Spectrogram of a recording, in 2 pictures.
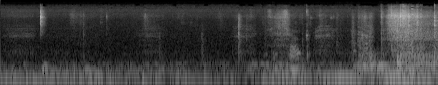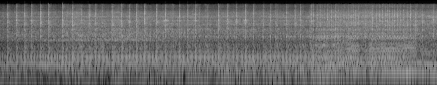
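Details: Titan multi-tool small two-stroke, hard-starting, after new fuel lines, new spark plug and fresh fuel (tank venting suspected): catches after handling noise and holds steady high buzzing run without stumbling.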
